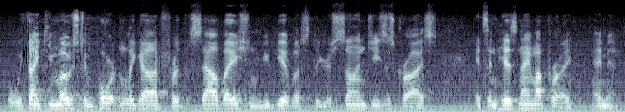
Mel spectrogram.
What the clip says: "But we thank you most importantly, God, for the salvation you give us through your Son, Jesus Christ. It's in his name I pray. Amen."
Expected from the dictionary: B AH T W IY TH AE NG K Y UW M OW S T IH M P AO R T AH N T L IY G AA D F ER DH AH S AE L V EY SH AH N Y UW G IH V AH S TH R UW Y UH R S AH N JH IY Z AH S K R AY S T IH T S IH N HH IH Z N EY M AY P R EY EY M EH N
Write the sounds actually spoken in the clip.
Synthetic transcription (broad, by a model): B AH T W IY TH AE NG K Y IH M OW S T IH M P AO R T N T L IY G AA D F ER DH AH S AE L V EY SH AH N Y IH G IH V AH S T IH Y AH R S AH N JH IY Z AH S K R AY S T IH T S IH N IH Z N EY M AY P R EY EY M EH N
